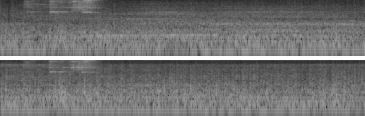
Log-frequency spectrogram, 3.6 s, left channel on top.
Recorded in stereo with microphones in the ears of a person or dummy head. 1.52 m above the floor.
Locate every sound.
0.2 s keys jangling: 40° right (ahead or behind), 0.8 m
